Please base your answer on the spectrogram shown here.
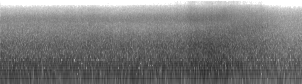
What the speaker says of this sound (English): There's quite a strong shore dump here.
